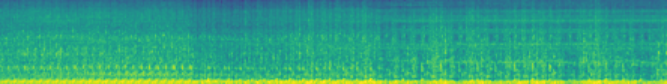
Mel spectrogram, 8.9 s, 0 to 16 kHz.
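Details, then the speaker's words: 1973 GMC square body, small-block Chevy marked 350, first start after parked since 2001: steady even V8 idle with smooth low burble, no knocks or misses, plenty of oil pressure; sounds healthy. "it's got a lot of oil pressure so it's probably a good running engine"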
